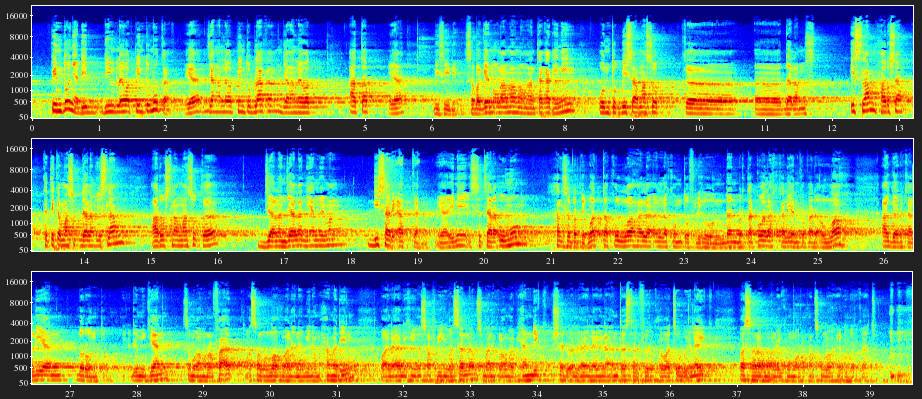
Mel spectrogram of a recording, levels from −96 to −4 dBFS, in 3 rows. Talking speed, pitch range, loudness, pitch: 125 wpm, 120-165 Hz, -15 LUFS, 140 Hz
